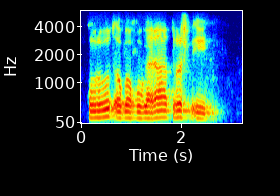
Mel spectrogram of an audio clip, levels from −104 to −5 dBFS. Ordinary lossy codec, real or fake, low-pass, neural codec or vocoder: Opus, 24 kbps; fake; 5.4 kHz; vocoder, 22.05 kHz, 80 mel bands, HiFi-GAN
